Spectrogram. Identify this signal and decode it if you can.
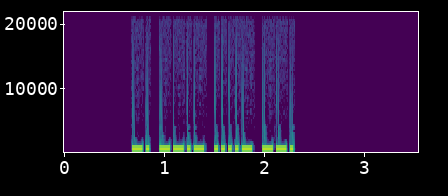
Morse code, heard as a keyed tone, about 36 wpm, 700 Hz. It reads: NQ4G
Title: USA Call Signs - 4 Characters - 3x Character Spacing - 35wpm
